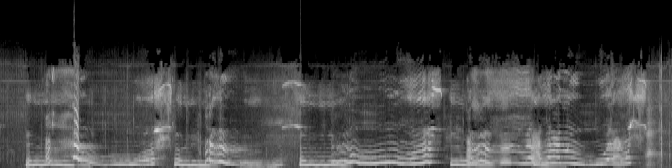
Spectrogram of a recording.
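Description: A Cocker Spaniel howls in long, wavering, rising and falling notes, almost like singing.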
